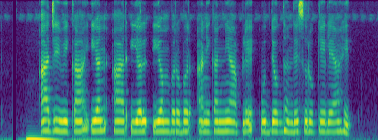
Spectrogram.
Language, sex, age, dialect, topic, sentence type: Marathi, female, 25-30, Standard Marathi, banking, statement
